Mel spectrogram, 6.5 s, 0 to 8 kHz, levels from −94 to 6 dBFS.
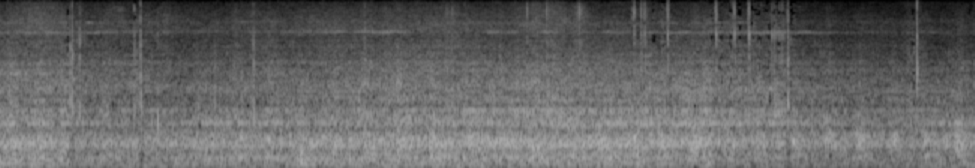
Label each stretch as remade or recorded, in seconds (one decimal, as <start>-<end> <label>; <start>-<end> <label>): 0.0-3.0 recorded; 3.0-4.3 remade; 4.3-6.5 recorded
